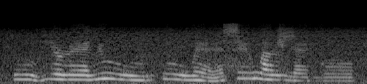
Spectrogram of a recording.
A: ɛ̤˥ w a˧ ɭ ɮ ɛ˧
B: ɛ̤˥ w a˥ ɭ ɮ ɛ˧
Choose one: B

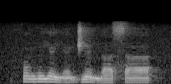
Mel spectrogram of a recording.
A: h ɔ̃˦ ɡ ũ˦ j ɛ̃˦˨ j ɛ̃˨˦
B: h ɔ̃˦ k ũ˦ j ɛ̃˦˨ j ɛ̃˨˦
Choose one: A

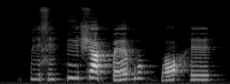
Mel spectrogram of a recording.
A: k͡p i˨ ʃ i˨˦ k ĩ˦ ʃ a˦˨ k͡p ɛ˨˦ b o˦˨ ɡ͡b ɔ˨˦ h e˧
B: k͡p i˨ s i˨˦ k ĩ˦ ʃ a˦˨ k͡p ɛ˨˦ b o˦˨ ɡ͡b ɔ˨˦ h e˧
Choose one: B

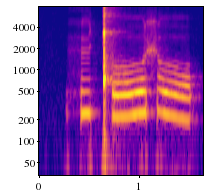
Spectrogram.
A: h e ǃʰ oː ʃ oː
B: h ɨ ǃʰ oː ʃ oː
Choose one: B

